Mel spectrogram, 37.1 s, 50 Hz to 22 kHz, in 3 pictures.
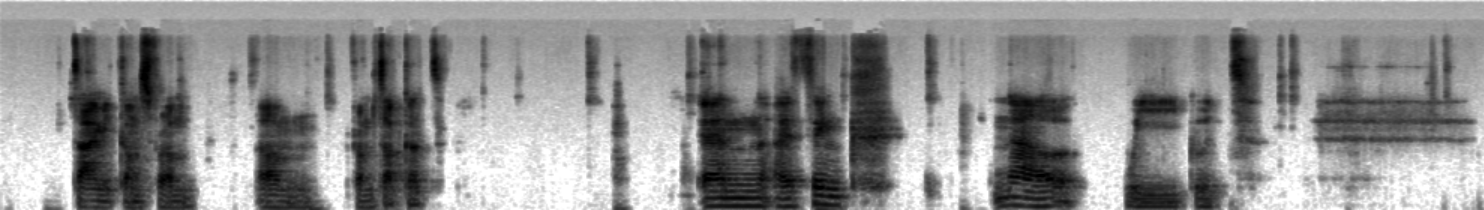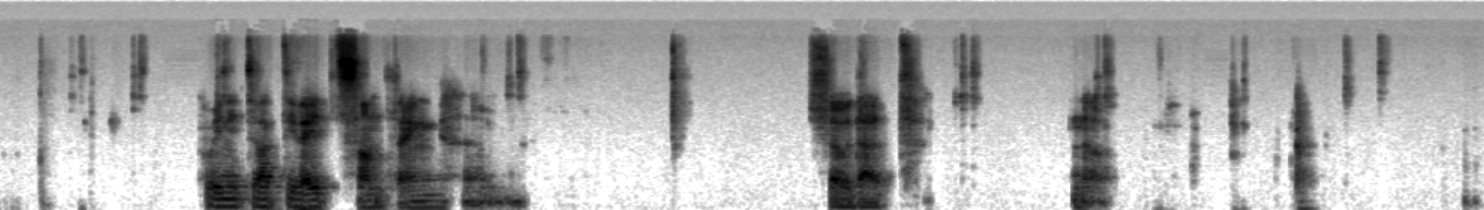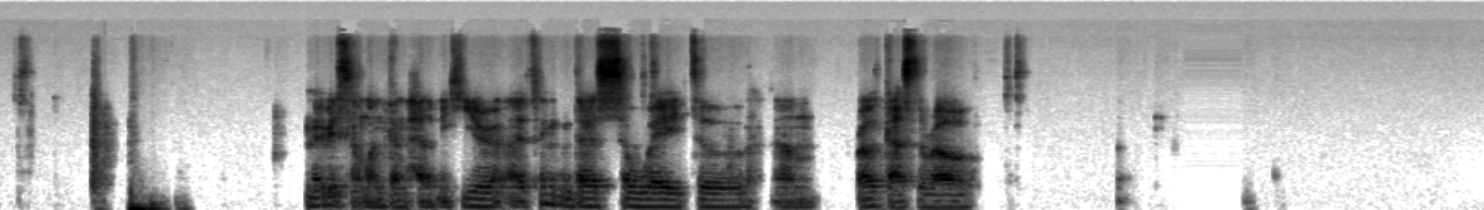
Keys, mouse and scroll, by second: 0.0 click, 1.1-2.7 drag, 5.1 click, 6.5-10.3 drag, 12.5 click, 13.8 click, 14.9 click, 16.1 click, 17.1 right click, 18.5 click, 19.3 click, 22.3 click, 23.4-24.5 drag, 25.4-27.7 drag, 29.5 click, 32.0 click, 35.1-37.1 drag.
